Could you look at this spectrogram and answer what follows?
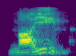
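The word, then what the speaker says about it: מַיִם: Maim. Ya vimos esto en el ejemplo de los diptongos, ¿sí? Entonces, esta patak, la yod y la hidek funcionan como una unidad y esta es una sílaba, maim.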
